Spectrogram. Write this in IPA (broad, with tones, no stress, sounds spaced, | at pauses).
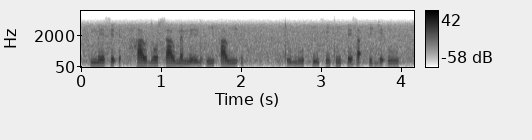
m e˦ s ɪ˦ ʔ | h a˦ ʊ̯ d o˦ s a˦ ʊ̯ m ɛ˦˨ m e˨ ɪ̯ j ʊ˦ ʔ ŋ i˦˨ h a˦ ʊ̯ ɲ ɪ˦ ʔ | t u˨ m u˦ h ĩ˨ s ĩ˦˨ t ĩ˦ θ e˨ z ä˦ ʔ θ i˦˨ ɡ e˦ ʔ u˦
